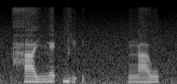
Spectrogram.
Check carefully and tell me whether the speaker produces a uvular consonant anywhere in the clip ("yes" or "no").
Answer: no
